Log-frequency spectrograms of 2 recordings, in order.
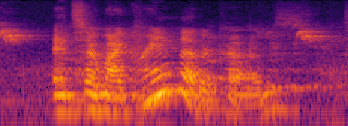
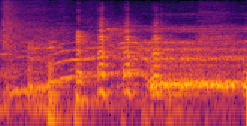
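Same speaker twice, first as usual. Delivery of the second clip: laughter. Real, not acted. Smoked last cigarette on airplane.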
